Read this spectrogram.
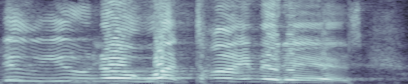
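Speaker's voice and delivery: very high, loud scream at the top of the lungs.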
